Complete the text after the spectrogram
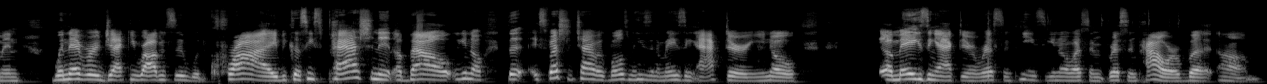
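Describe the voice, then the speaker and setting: A woman's voice: mid-range voice, a bit bright. A woman student giving earnest personal testimony at a community forum, with many fillers and restarts.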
